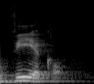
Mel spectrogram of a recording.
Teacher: next word is vehicle it's often pronounced wrongly as vehicle but the e is a long and the H is silent · the E is a long vowel and the H is silent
